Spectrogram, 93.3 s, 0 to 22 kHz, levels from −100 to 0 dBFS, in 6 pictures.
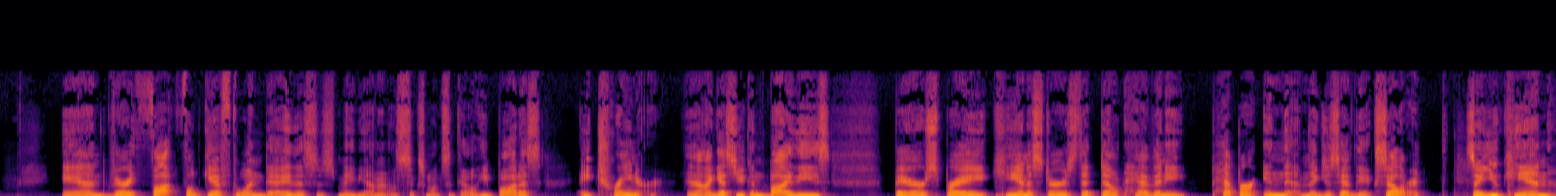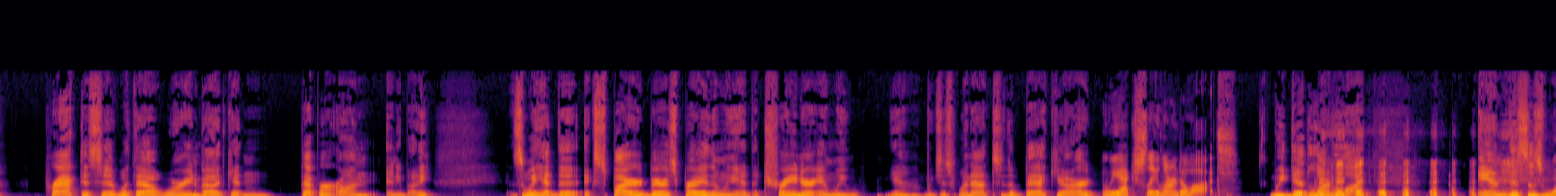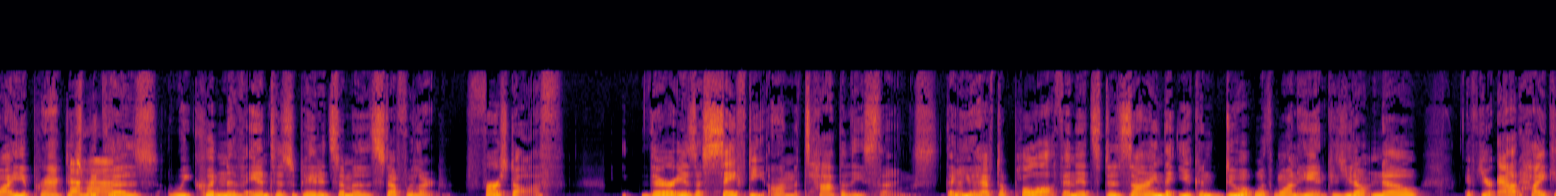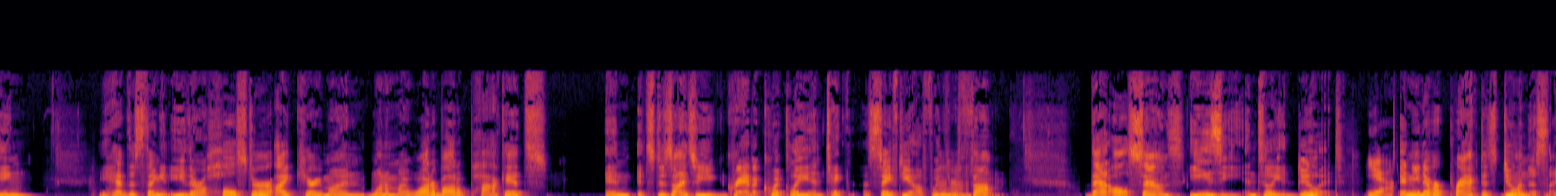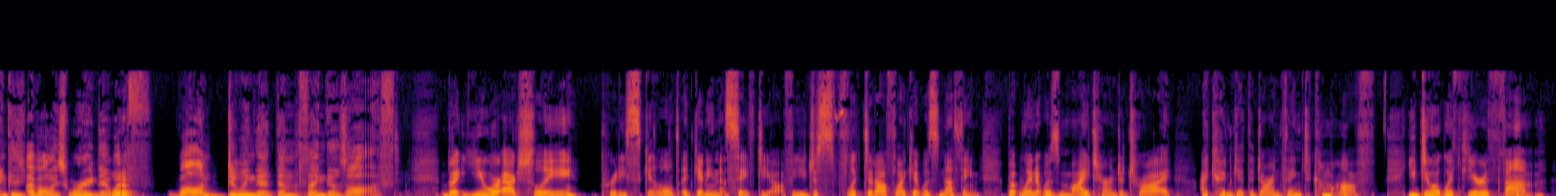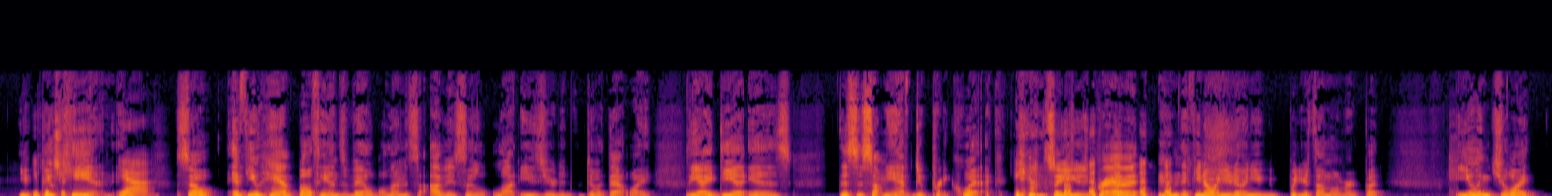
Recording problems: none

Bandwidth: 14 kHz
